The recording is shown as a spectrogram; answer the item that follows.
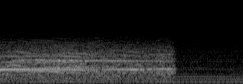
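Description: A single long held note with fainter overtones, steady in pitch, that cuts off shortly before the end, leaving only a faint low hum.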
